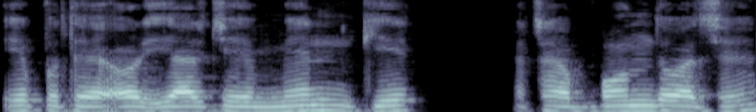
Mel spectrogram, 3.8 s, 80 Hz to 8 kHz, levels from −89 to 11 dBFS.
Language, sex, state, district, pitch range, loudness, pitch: Bengali, male, West Bengal, Malda, 125-135 Hz, -16 LUFS, 130 Hz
